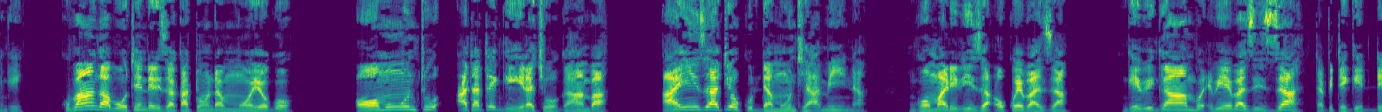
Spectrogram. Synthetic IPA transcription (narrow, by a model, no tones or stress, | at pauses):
ŋɡḛ | kuβaːŋɡaβo̞ːte̞ːnde̞ɾezakato̞ːndamumwo̞ːjo̞ɡo̞ː | muːntuatate̞ɡe̞ːɾaco̞ːɡaːmbaː | jiːnzaːtio̞ːkudːamuːntia̰miːna̰ | ŋɡo̞ːmaliɾizaʔo̞kwe̞ːβaza | ŋɡe̞ːβiɡaːmbo̞e̞βje̞ːβazizːataβite̞ɡe̞dːe̞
